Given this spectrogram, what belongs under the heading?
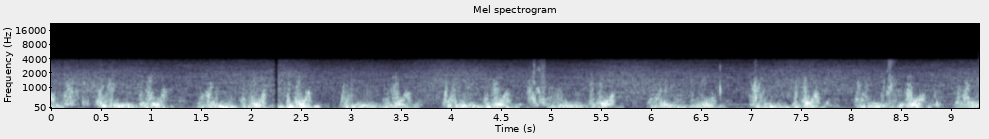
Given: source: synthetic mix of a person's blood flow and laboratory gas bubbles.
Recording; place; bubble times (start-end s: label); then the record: Doppler ultrasound of blood flow; precordium
0.05-0.65 s: bubbles
4.76-4.99 s: bubbles
6.68-6.73 s: bubbles
6.98-7.13 s: bubbles
8.30-8.47 s: bubbles
8.81-8.94 s: bubbles
From the record:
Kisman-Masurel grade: 122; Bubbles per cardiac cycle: 1 to 2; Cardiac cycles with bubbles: 10 to 50%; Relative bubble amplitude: moderate (0.250 to 0.450); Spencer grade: 2 (many but less than half of the cardiac periods contain bubble signals, singularly or in groups); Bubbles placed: anywhere in the cardiac cycle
